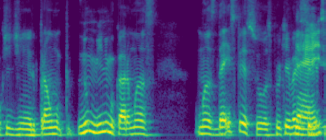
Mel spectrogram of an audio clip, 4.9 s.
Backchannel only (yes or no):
no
